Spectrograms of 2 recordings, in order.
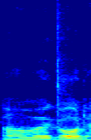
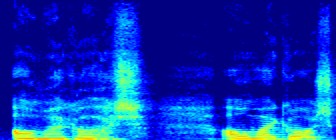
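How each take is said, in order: First: It sounds hopeless and deflated. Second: It sounds excited and hopeful.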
